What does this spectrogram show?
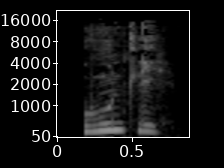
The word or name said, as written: UGENTLIG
